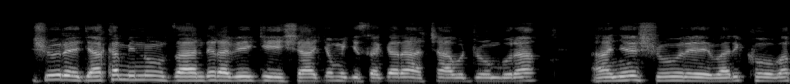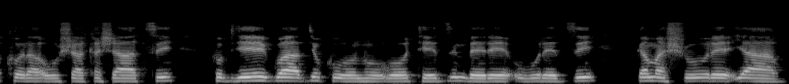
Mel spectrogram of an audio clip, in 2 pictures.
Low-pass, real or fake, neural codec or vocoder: 7.2 kHz; real; none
